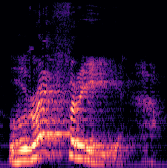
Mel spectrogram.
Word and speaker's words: refri: Instead of pronouncing all that, sometimes you can say refri. R-E-F-R-I.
